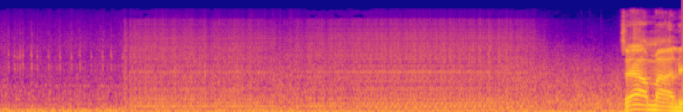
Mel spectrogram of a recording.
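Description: A machine gun fires a rapid, steady burst.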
